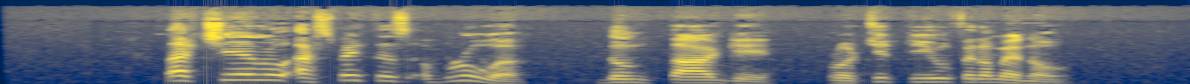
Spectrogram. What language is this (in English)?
Esperanto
